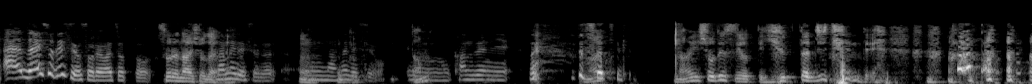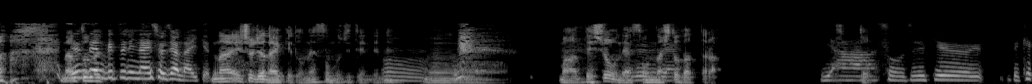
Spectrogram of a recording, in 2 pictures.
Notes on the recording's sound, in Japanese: リモート収録。Radiotalk。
